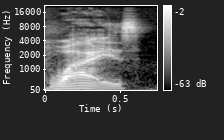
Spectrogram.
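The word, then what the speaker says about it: Wyze: Wise. Wise, not ways. As far as my understanding, that's how you pronounce it.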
